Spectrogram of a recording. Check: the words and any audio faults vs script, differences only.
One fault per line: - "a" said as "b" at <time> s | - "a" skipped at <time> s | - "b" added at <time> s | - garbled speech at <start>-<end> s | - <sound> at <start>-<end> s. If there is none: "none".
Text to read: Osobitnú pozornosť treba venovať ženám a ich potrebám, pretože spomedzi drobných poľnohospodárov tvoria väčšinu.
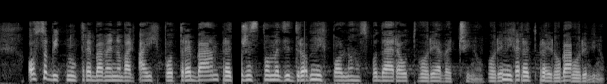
- "pozornosť" skipped at 0.8 s
- "ženám" skipped at 1.4 s
- dropout at 2.3-2.4 s
- garbled speech at 4.9-6.1 s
